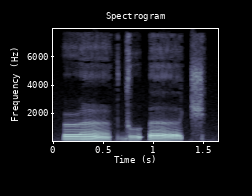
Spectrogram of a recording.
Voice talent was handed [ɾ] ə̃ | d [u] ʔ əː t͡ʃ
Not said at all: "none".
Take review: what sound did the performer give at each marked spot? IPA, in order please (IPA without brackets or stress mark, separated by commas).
ɹ, u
